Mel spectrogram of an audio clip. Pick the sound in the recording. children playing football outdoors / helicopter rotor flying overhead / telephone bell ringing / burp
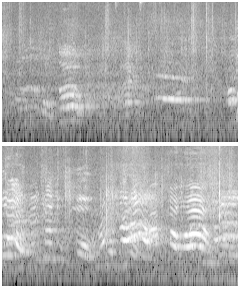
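children playing football outdoors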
